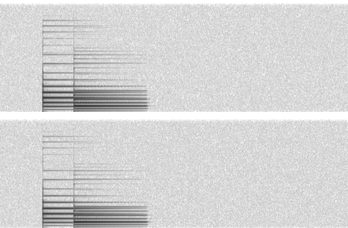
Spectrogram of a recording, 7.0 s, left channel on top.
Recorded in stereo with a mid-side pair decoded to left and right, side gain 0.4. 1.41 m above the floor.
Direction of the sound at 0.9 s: 25° left.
